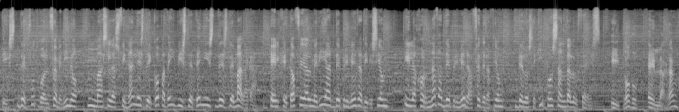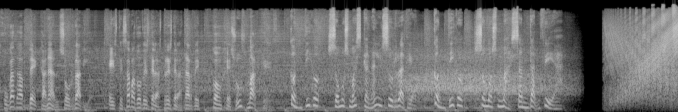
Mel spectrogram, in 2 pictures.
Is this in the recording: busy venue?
yes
